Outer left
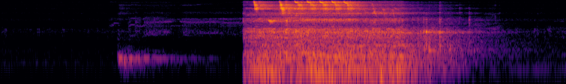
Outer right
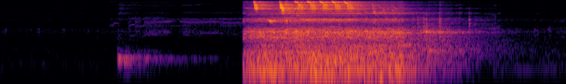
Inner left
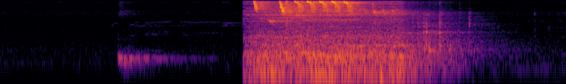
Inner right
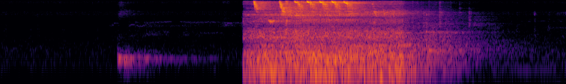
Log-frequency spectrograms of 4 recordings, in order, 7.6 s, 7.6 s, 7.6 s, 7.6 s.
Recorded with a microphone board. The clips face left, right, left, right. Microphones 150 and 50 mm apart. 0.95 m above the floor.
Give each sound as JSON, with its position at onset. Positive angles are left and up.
{"t": 1.6, "sound": "a snare drum", "side_deg": -40, "distance_m": 3.5}
{"t": 3.2, "sound": "a bird", "side_deg": -35, "distance_m": 1.2}
{"t": 5.5, "sound": "a drawer", "side_deg": 35, "distance_m": 1.0}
